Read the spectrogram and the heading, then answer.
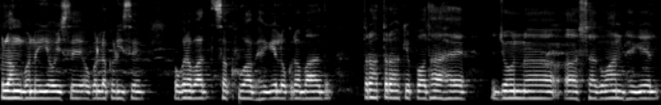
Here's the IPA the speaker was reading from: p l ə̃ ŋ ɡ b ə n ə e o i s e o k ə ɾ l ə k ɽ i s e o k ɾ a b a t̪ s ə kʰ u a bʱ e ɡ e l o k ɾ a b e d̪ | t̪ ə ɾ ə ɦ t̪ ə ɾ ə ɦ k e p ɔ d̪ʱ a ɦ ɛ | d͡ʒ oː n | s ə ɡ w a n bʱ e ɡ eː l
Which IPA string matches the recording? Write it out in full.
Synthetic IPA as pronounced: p l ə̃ ŋ ɡ b ə n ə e o i s e o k ə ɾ l ə k ɽ i s e o k ɾ a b a d̪ s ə kʰ u a bʱ e ɡ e l o k ɾ a b a d̪ | t̪ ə ɾ ə ɦ t̪ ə ɾ ə ɦ k e p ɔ d̪ʱ a ɦ ɛ | d͡ʒ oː n | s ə ɡ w a n bʱ e ɡ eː l

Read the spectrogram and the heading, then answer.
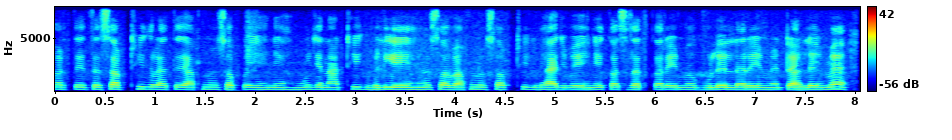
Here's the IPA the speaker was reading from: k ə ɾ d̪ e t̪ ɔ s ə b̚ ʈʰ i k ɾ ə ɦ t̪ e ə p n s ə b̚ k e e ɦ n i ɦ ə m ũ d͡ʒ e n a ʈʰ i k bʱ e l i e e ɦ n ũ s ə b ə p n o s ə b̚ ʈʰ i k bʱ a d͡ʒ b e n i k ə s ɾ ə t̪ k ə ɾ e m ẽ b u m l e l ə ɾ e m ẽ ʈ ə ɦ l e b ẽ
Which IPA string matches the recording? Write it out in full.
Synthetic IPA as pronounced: k ə ɾ t̪ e t̪ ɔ s ə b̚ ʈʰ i k ɾ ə ɦ t̪ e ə p n s ə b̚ k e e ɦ n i ɦ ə m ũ d͡ʒ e n a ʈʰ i k bʱ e l i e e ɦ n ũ s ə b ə p n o s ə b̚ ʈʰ i k bʱ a d͡ʒ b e n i k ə s ɾ ə t̪ k ə ɾ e m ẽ b u l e l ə ɾ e m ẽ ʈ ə ɦ l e m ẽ

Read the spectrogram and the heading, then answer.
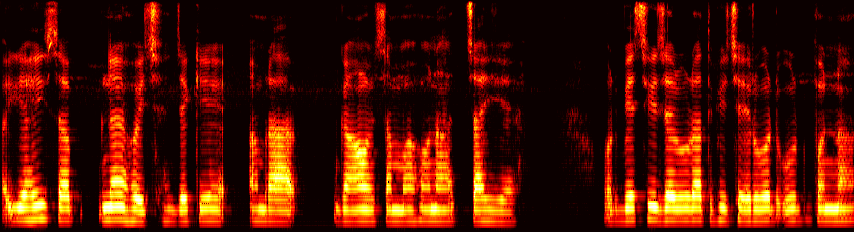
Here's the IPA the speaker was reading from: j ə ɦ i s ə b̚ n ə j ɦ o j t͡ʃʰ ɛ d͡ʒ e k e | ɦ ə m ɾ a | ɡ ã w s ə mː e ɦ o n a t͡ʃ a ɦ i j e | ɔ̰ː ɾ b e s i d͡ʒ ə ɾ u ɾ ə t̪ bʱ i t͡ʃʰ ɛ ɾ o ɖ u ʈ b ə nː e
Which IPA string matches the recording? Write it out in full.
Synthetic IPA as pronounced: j ə ɦ i s ə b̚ n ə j ɦ o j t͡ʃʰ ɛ d͡ʒ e k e | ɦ ə m ɾ a | ɡ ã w s ə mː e ɦ o n a t͡ʃ a ɦ i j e | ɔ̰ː ɾ b e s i d͡ʒ ə ɾ u ɾ ə t̪ bʱ i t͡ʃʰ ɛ ɾ o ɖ u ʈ b ə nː a

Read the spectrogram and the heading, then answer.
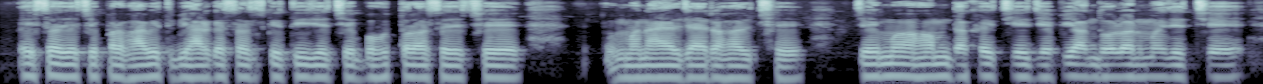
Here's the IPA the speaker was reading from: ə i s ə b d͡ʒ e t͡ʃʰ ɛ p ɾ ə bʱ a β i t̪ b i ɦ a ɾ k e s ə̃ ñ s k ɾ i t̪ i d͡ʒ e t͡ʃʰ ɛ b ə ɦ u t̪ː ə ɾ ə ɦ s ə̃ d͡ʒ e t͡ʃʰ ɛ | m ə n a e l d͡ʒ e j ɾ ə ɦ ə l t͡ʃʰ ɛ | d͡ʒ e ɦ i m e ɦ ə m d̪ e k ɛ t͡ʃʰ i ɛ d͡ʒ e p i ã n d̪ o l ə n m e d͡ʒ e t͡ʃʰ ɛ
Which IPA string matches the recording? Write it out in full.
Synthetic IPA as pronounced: ə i s ə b d͡ʒ e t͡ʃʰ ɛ p ɾ ə bʱ a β i t̪ b i ɦ a ɾ k e s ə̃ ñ s k ɾ i t̪ i d͡ʒ e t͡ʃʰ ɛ b ə ɦ u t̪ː ə ɾ ə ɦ s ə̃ d͡ʒ e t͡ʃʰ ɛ | m ə n a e l d͡ʒ a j ɾ ə ɦ ə l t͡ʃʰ ɛ | d͡ʒ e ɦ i m e ɦ ə m d̪ e kʰ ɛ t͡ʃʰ i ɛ d͡ʒ e p i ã n d̪ o l ə n m e d͡ʒ e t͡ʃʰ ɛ

